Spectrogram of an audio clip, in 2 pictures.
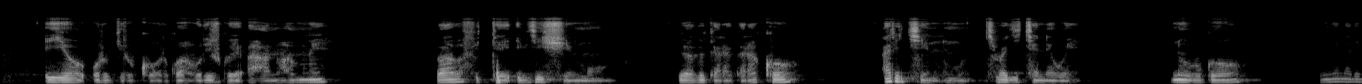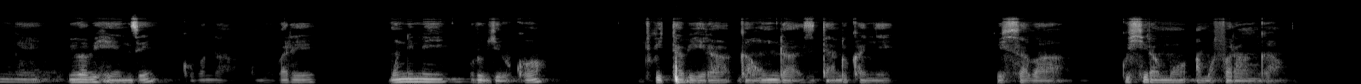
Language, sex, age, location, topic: Kinyarwanda, male, 18-24, Huye, government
